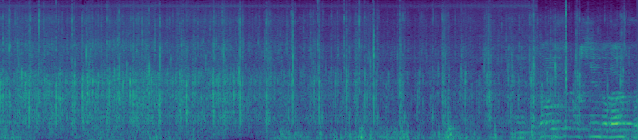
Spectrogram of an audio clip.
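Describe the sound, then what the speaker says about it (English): Audience applause for cadets at a summer parade, a dense crowd clapping steadily and loudly throughout, with wind noise on the microphone and a voice talking near the end. "Another round of applause."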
